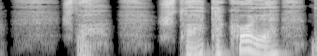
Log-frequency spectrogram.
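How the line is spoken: Trembling voice. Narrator (Russian): дрожащим голосом спросил Иверсон

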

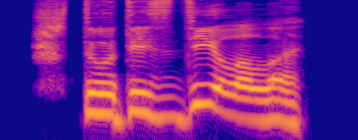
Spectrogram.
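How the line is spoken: Furious male growl. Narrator (Russian): в ярости прорычал мужчина

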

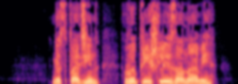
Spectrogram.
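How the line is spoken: Female sobbing. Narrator (Russian): разрыдалась Бетринна

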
